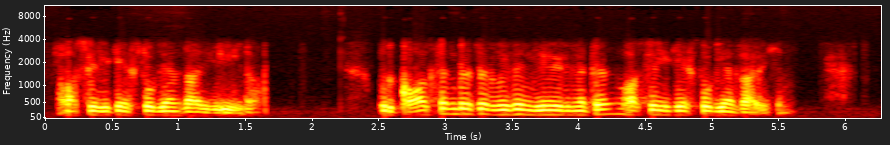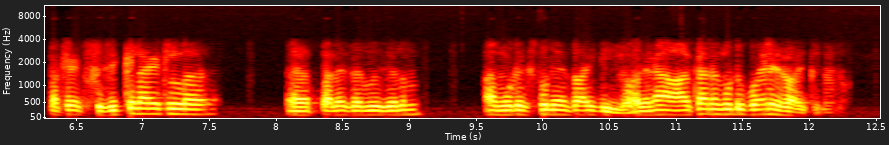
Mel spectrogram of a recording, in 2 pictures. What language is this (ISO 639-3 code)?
mal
